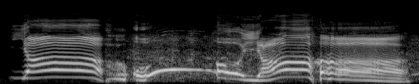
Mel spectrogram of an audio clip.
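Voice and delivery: loud, high German bedroom cries; drawn-out German-accented wails; mock German accent. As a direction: shout it in ecstasy with a hammy German accent. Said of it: "The Germans probably have one of the worst accents".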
